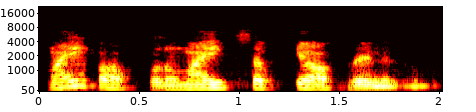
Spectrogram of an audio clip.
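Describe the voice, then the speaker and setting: A man's voice: a little high, expressive, normal speed, a bit bright, dry recording. Male online math teacher, video call, muffled dry audio, mixes Hindi and English, repeats himself. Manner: mixes Hindi and English, repeats instructions, scolds students to mute mics. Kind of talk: online class lecture.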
